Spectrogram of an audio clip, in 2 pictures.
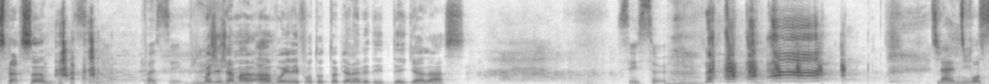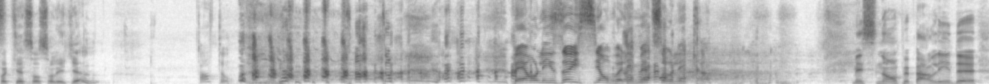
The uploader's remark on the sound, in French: LIVE à Montréal! Se joignent à nous pour des confidences LIVE au Cabaret Lion d'Or de Montréal!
